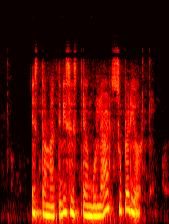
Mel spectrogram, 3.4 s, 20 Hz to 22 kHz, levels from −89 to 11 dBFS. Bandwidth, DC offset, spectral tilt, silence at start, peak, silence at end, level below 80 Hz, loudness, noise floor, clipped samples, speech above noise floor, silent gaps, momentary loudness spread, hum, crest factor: 9.2 kHz; under 0.1%; -6 dB/octave; 0.65 s; -8 dBFS; 0.55 s; -56 dBFS; -20 LUFS; -62 dBFS; under 0.1%; 43 dB; none; 6 LU; none; 12 dB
